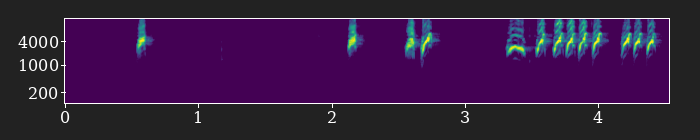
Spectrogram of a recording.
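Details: 'Ché' style song from a silver-eared mesia for voice training: isolated high chirps, then a rapid burst of clipped notes opening with a lower slurred one.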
